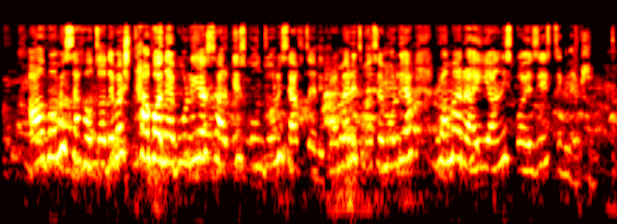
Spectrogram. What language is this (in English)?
Georgian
